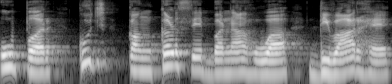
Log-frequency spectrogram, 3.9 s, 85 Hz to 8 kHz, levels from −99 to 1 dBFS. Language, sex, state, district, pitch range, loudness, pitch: Hindi, male, Jharkhand, Palamu, 155-195 Hz, -18 LUFS, 165 Hz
